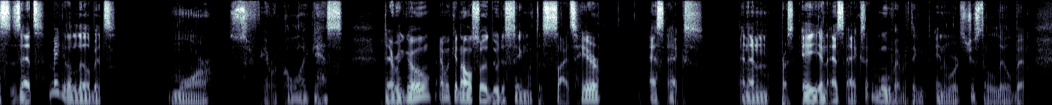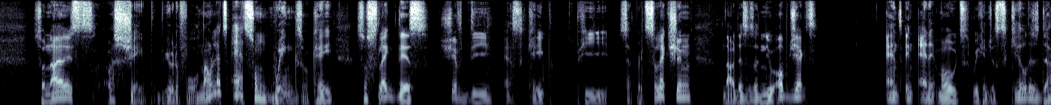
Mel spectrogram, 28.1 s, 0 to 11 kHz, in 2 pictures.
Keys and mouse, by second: 2.9 shift+middle click, 3.2-4.3 middle drag, 4.9-6.1 middle drag, 6.4 3, 6.6 click, 7.0 middle click, 7.8 shift+click, 8.4 s, 10.1 middle click, 10.4 a, 10.8 s, 12.8 middle click, 13.8 click, 14.4-15.5 middle drag, 15.9 middle click, 16.3 shift+middle click, 17.1 middle click, 18.3 click, 18.7 middle click, 20.1 shift+d, 21.4 p, 23.0 Tab, 23.4 click, 24.6 middle click, 25.3 Tab, 25.8 middle click, 26.7 a, 27.0 s.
